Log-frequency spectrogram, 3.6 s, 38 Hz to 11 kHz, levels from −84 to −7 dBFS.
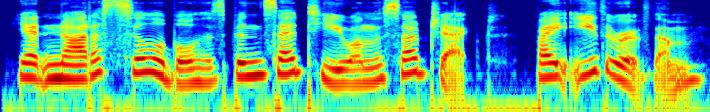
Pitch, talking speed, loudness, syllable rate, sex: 220 Hz, 270 wpm, -17 LUFS, 6.1 syllables/s, female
